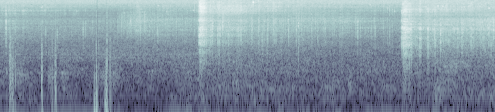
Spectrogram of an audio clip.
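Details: Several-ton killer whale rubbing its belly on a beach, a cultural behaviour at certain beaches, thought to be exfoliation to scratch an itch and shed dead skin; steady hissing scrape with gravelly crunching surges near three and six seconds, sharp knocks early on.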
